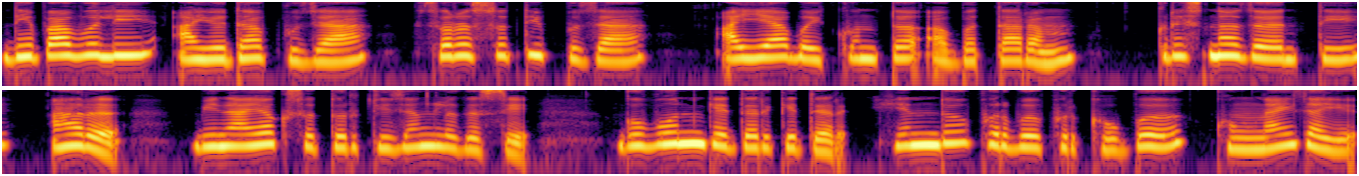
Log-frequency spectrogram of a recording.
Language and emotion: Bodo, neutral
